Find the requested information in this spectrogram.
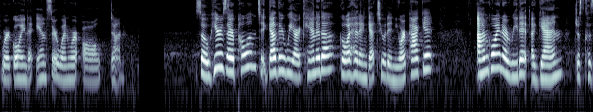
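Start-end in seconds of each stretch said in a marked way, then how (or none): none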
